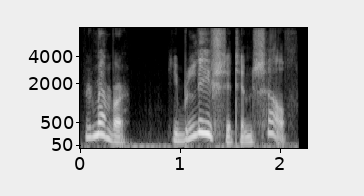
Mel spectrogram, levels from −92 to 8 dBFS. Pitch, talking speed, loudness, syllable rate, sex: 160 Hz, 130 wpm, -16 LUFS, 5.7 syllables/s, male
